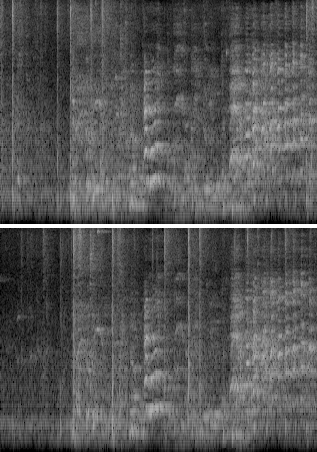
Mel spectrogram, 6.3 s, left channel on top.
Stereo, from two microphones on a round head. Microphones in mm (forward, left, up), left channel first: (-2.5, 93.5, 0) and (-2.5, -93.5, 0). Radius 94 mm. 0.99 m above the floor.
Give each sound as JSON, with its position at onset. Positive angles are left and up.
{"t": 1.4, "sound": "laughter", "side_deg": 60, "distance_m": 4.5}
